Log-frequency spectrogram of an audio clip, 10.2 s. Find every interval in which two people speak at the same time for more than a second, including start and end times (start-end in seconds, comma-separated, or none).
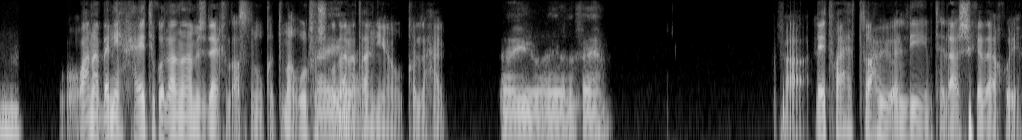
none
